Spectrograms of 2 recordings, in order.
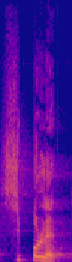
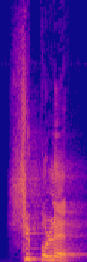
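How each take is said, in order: First: The word begins with a plain 's' sound. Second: The word begins with an 'sh' sound. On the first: The speaker is exposed as an Ephraimite. The speaker calls it wrong. "S 발음이 돼요. 쉽볼렛이 아니라 십볼렛이랍니다" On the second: This is the required password pronunciation. The speaker calls it right. "에스에이치 발음"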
